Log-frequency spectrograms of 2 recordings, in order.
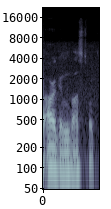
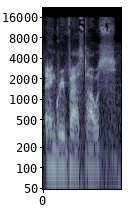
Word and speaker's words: Argynvostholt: But tomorrow, I believe we are going to set off for Argynvostholt. He mispronounced that. It's Angry Vast House.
